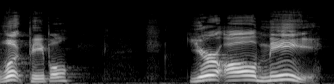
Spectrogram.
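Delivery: very loud, very slow, high yelling. Retelling yelling into a crowd of people: retelling own yell to a crowd. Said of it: "I remember yelling into the crowd".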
